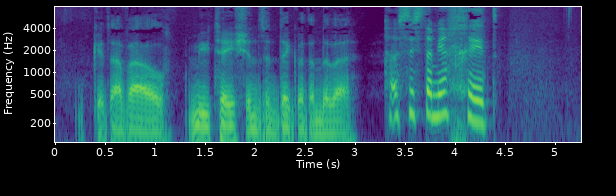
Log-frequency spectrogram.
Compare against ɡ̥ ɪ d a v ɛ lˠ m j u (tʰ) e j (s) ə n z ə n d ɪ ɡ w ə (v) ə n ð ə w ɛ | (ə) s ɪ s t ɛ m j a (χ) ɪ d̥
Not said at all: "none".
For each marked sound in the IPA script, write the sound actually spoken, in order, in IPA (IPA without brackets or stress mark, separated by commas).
tʰ, ʃ, ð, ə, χ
